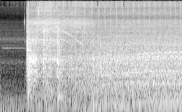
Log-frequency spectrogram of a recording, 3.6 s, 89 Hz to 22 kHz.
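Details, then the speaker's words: 1999 Honda CR-V running badly and missing, compression test on number four cylinder (plug brownish, others white), reading about 50: steady cranking whir that never catches; low compression in one cylinder. "all right whoa whoa man number four is like 50 or something man ain't it let's check that again to make sure that's right man this is way too low this is not enough for the car to run correctly"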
